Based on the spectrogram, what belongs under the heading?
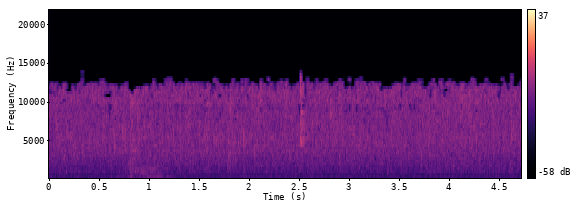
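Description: Chicken pieces and sauce sizzling steadily in a hot wok.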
